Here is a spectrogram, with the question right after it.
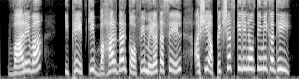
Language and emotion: Marathi, surprised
